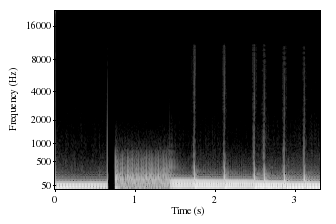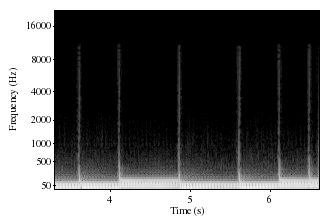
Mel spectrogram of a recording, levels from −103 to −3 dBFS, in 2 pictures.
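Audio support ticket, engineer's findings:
Long network dropout, 0.65–1.45 s: fading buzz, then brief silence, resuming with audio skipped, not delayed. Likely receiver concealment filling lost packets.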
